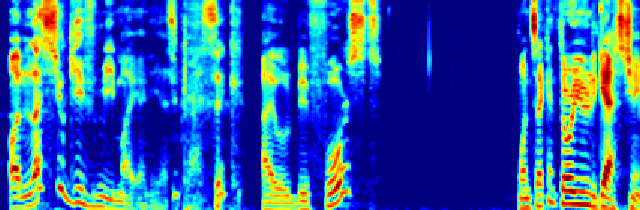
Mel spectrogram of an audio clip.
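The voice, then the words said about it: High-pitched mixed Eastern European accent. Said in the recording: “I like how your accent was Nazi. Just like you doing a higher pitched voice. ... I just turned into like every possible Eastern European accent mixed together and on helium. ... you turned into like every evil European lab like scientist.”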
